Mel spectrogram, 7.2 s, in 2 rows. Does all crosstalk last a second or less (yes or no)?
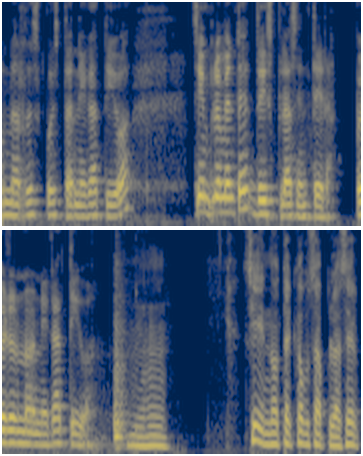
yes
